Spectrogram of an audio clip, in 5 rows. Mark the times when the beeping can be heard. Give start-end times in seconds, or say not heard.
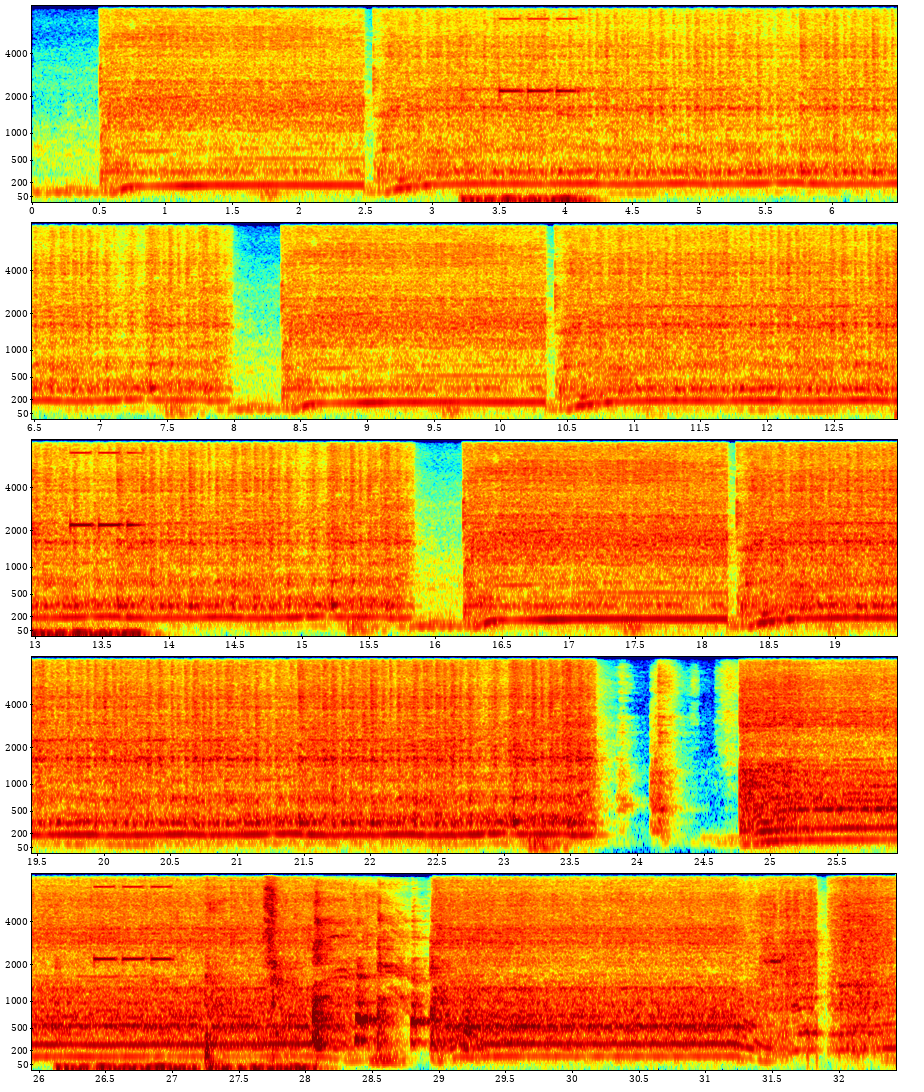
3.2-4.2, 12.9-13.8, 26.3-28.1.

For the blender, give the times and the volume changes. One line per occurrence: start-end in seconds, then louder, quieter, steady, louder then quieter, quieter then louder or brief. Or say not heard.
0.0-32.3 louder.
